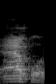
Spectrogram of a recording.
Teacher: Because it's all words that end with an A sound. They put an R there.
